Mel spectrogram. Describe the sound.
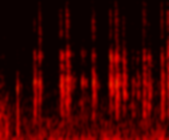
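Keyboard typing as a search is entered, a steady run of many quick, light key clicks with uneven spacing, faint and alone without any voices.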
